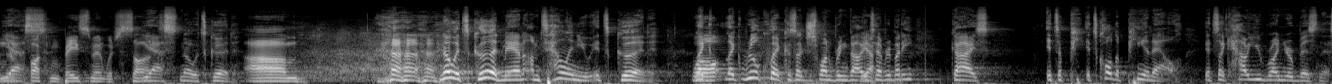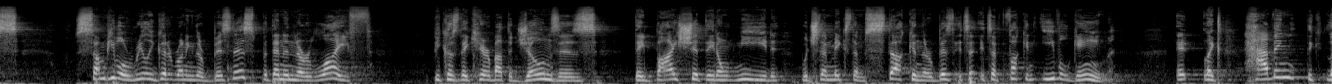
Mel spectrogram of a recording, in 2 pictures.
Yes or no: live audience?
yes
